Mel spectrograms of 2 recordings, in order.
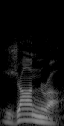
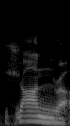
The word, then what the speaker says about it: genre: Genre, okay? That word is spelled G-E-N-R-E. It's a French word, actually. Genre. So spell it with me. G-E-N-R-E.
